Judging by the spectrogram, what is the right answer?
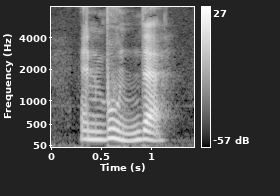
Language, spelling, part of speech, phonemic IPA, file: Swedish, bonde, noun, /²bʊnːdɛ/, Sv-bonde.ogg
- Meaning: 1. a farmer 2. a hillbilly, a redneck, a yokel 3. a pawn 4. a husband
